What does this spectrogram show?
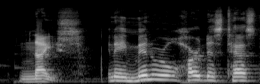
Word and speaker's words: gneiss: More precisely, it's a type of granite pronounced gneiss.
